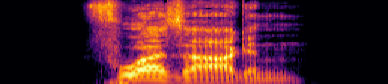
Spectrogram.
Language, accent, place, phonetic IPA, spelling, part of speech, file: German, Germany, Berlin, [ˈfoːɐ̯ˌzaːɡn̩], vorsagen, verb, De-vorsagen.ogg
- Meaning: 1. to say something for someone else to repeat 2. to say something aforehand, (especially) to reveal the answer to a posed question or problem (be it to spoil the quiz or to help someone) 3. to recite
